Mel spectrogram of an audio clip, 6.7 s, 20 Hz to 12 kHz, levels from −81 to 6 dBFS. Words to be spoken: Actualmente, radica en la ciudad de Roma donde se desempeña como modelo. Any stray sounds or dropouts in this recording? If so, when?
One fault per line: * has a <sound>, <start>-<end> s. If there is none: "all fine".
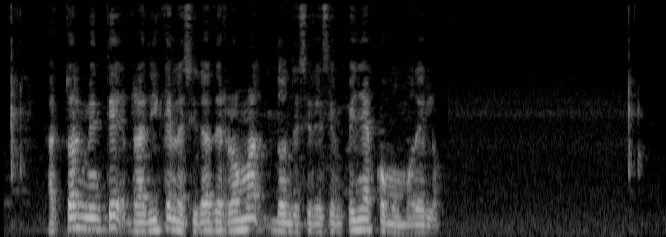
all fine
